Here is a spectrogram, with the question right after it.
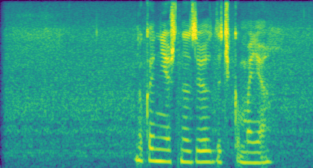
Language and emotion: Russian, neutral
